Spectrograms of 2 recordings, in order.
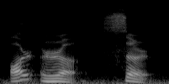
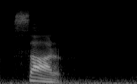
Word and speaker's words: sir: changes of this word majority of the people pronounce the word sir as sar sar can you please answer my question so instead of saying sir they say sar so this is a pronunciation mistake now how do we identify it's a pronunciation mistake instead of a vowel sound er they end up using a vowel sound r another example the word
